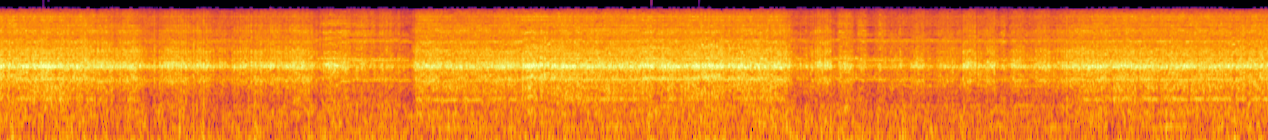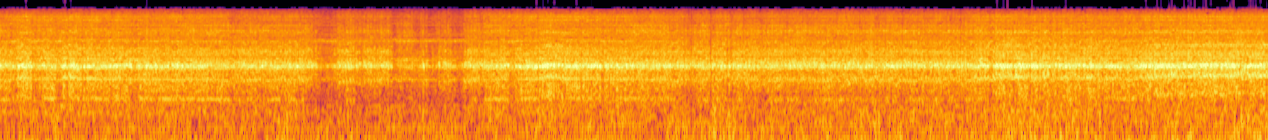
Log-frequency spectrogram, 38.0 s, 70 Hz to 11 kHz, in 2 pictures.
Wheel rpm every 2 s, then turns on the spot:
160, 160, 160, 160, 160, 160, 160, 160, 160, 160, 170, 160, 160, 160, 160, 160, 160, 160, 150.
none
